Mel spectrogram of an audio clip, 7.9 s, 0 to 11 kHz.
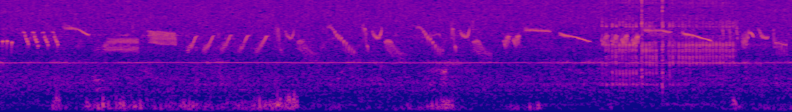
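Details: Eurasian skylark (Alauda arvensis) at Ljubljansko barje, Slovenia, 1 April 2023, pouring out a long rapid stream of high chirps, trills and slurred whistles without pauses, over heavy wind rumble and a steady thin hum.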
